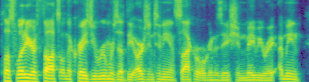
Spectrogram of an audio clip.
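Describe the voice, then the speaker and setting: A man's voice: low voice, very fast, no echo, clean studio sound. A middle-aged man hosting a live chat, reading viewer questions and answering in a blunt, profane, casual way. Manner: blunt, profane, animated asides.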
